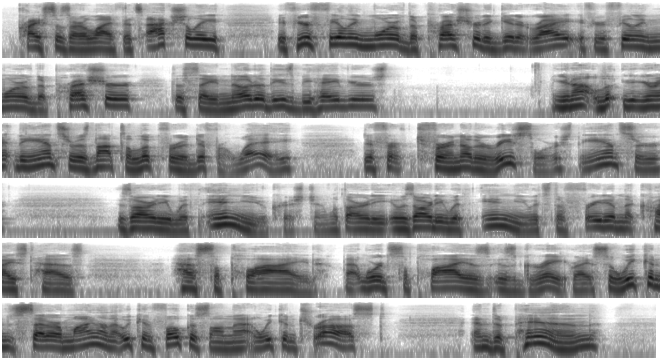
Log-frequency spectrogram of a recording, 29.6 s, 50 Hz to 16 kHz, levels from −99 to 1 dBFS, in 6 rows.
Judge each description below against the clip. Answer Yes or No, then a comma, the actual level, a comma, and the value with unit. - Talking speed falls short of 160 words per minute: No, average, 195 wpm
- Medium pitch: Yes, medium, 145 Hz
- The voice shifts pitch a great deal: Yes, wide, 6.0 semitones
